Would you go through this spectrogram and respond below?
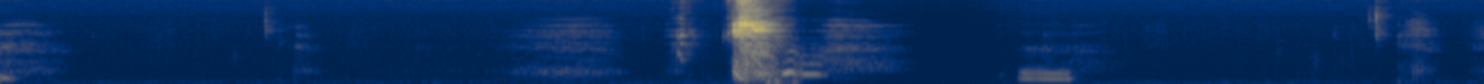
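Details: A single loud, wet sneeze with soft sniffing and snorting before and after, triggered by closely smelling daisies; allergic sneezing.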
